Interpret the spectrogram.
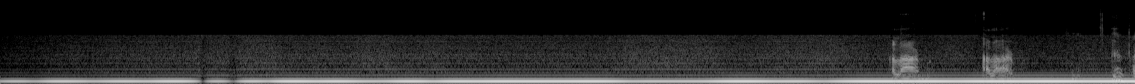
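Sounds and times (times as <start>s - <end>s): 
sonification of the Sun's vibrations as layered humming tones: 0.0s - 11.3s
noisy bursts: 6.9s - 11.3s.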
